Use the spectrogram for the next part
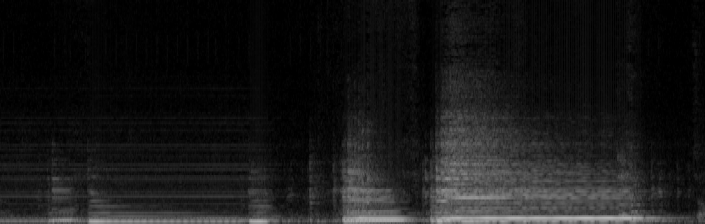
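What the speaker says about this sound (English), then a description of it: "let's overdrive here" Electric guitar run through a small overdrive box, sustained distorted notes and chords ringing out loud and close, with brief pauses between phrases and a longer buzzing held chord near the end.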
